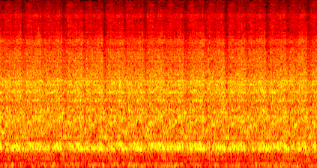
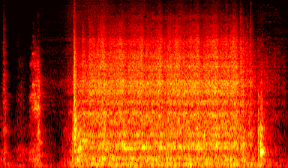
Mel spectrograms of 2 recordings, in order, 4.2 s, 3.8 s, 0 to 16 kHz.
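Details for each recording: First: Classic Fiat 500 small air-cooled engine after electrical repairs, run briefly from a jerry can: a steady, even buzzy run with no knocks or misses. Oil and generator lights go out, showing oil pressure and charging. Running normally. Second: Classic Fiat 500 after electrical fixes, choke on, only quick-start spray and no real fuel: about two and a half seconds of steady cranking whirr with no firing or catch. It turns over but won't start, starved of fuel.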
